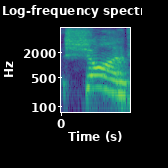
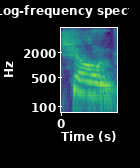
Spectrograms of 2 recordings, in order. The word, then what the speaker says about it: Chone: Poots, not Putz, and it's Sean Figgins, not Chone Figgins.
